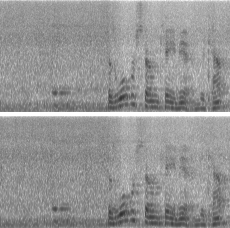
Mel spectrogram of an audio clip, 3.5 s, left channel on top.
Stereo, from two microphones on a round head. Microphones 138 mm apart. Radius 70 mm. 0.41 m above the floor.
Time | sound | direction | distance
1.6 | a man speaking | 35° left (ahead or behind) | 1.7 m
